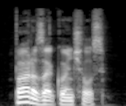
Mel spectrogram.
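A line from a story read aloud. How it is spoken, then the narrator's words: Dry explanation. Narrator (Russian): сухо объяснил Костя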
